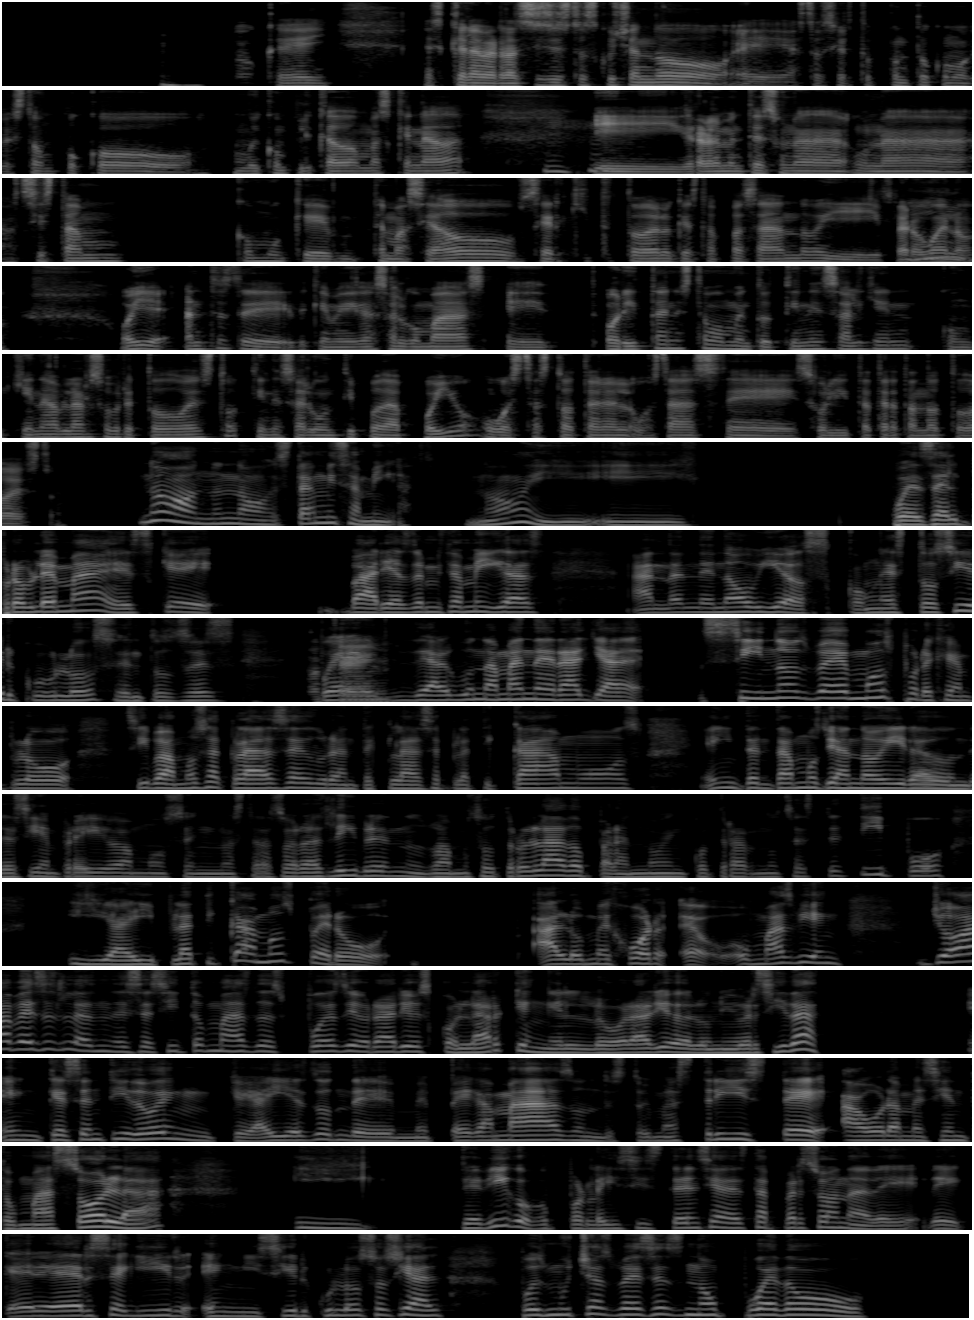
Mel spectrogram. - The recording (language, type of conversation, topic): Spanish, advice, ¿Cómo puedo recuperar la confianza en mí después de una ruptura sentimental?
- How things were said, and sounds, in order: other background noise; tapping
